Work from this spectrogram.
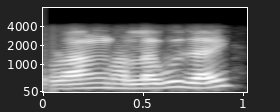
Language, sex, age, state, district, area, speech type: Assamese, male, 18-30, Assam, Darrang, rural, conversation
